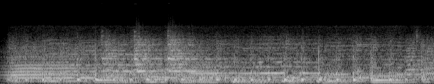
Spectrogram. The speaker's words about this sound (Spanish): un dibujo animado que nosotros veíamos mucho de chicos que creo yo fue uno de los primeros animes que pudimos ver por estos lares y que fue Meteoro. Así que escuchamos la música de Meteoro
